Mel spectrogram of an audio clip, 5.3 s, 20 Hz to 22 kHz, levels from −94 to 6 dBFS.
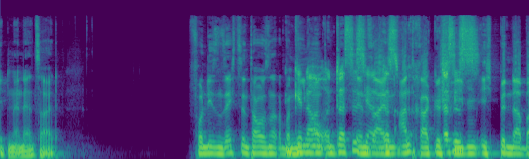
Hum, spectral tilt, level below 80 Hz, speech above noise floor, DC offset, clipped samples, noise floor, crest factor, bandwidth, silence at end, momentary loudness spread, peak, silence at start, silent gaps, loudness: none; -5 dB/octave; -38 dBFS; 67 dB; under 0.1%; under 0.1%; -84 dBFS; 18 dB; 15.5 kHz; 0 s; 7 LU; 0 dBFS; 0 s; 1.67-1.84 s; -17 LUFS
